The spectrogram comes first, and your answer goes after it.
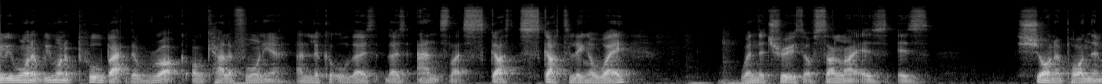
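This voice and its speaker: A man in his forties with a London accent, hosting a rambling, profane political livestream and reading out chat comments. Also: deep voice. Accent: London English. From London, England. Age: 40s.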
